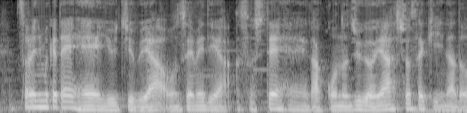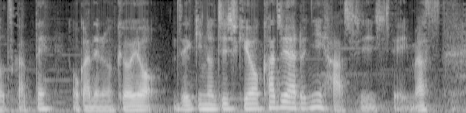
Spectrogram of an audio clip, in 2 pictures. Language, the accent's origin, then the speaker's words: Japanese; Japan; 日本に生まれただけでラッキーだって思っていて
